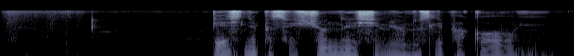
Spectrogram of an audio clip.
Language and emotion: Russian, sad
